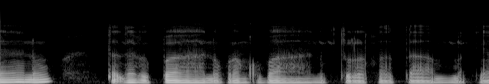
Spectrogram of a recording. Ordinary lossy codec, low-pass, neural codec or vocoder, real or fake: none; none; none; real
